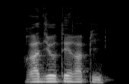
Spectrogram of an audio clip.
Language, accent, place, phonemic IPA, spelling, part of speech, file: French, France, Lyon, /ʁa.djɔ.te.ʁa.pi/, radiothérapie, noun, LL-Q150 (fra)-radiothérapie.wav
- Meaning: radiotherapy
